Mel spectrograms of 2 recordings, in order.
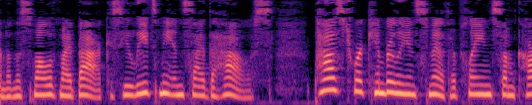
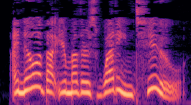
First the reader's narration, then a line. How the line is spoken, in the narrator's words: I blurt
